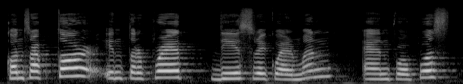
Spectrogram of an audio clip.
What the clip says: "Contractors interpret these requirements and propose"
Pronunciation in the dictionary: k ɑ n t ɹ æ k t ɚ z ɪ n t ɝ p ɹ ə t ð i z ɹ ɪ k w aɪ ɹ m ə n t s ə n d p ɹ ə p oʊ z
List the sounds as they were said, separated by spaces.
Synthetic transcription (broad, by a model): k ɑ n t ɹ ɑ k t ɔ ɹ ɪ n t ɝ p ɹ ə t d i s ɹ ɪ k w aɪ ɹ m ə n t ə n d p ɹ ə p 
